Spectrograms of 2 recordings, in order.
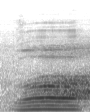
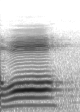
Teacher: Terus dari segi bacaan tadi sudah tepat dari segi makhraj. Namun ketika melafalkan huruf ghain dengan berbagai harakat, dia mau fathah ataupun kasrah, dhamma, sukun, tetap tebal. Tapi level tebalnya itu beda-beda.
